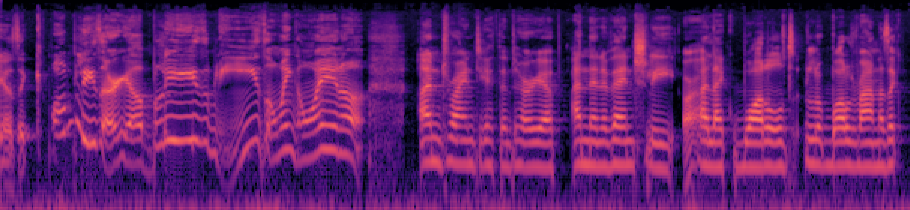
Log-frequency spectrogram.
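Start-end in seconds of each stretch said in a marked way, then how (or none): 0.4-3.0 high mock whine; frantic pleading. Kid waving to distant parents, frantic high pleading. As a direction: beg them in a squeaky wail. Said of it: "like, waving frantically".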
